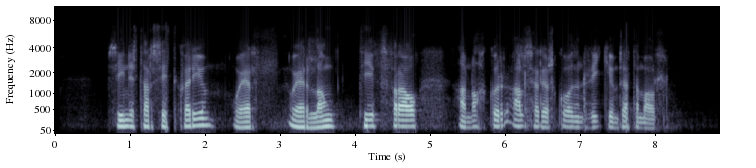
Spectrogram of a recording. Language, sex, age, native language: Icelandic, male, 60-69, Icelandic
